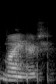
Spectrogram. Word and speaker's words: Minard: It's pronounced Minard? Minard.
